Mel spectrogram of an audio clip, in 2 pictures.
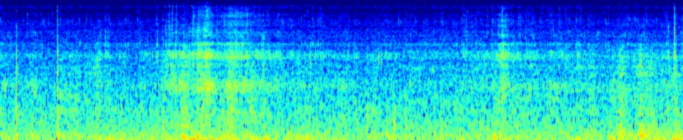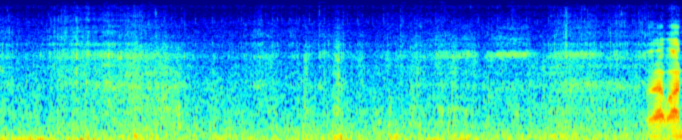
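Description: Small waves lap and splash gently against rocks.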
